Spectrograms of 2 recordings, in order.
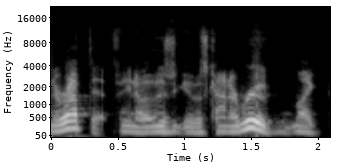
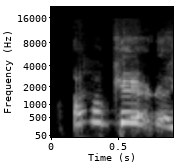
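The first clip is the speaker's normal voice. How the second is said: shrill high-pitched yelling. Retelling an argument, quoting a friend's girlfriend: imitating someone yelling. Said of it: "She's yelling".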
